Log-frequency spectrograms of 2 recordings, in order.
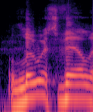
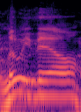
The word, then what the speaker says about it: Louisville: Of course, Lewisville is Lewisville. It's not Louisville.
